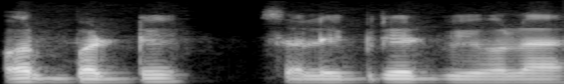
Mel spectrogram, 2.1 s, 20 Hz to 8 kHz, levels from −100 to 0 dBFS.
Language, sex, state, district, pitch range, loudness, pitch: Bhojpuri, male, Uttar Pradesh, Deoria, 105-120 Hz, -20 LUFS, 110 Hz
